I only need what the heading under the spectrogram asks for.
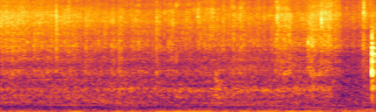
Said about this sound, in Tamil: நம்ம தேங்காயும் போட்டு ஃப்ரை பண்ணிவிட்டு தனியாக எடுத்து வச்சுக்குவோம்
